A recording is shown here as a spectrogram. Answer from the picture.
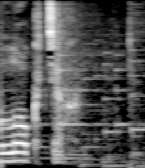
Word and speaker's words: локтях: я Мария свешникова здравствуйте согнуть руки в локтях или в локтях где ударение в этом слове правильно в локтях в русском языке слово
